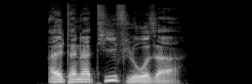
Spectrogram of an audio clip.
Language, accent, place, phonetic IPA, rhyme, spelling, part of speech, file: German, Germany, Berlin, [ˌaltɐnaˈtiːfˌloːzɐ], -iːfloːzɐ, alternativloser, adjective, De-alternativloser.ogg
- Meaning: inflection of alternativlos: 1. strong/mixed nominative masculine singular 2. strong genitive/dative feminine singular 3. strong genitive plural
